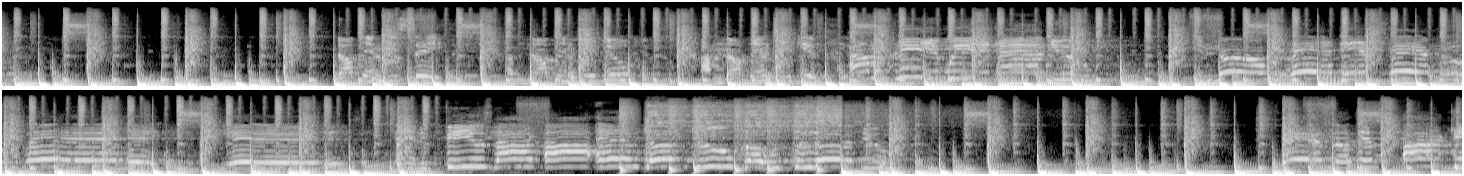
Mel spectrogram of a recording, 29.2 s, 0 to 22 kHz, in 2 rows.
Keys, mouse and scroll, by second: 0.0 click, 0.4 ctrl+z, 0.8-2.1 drag, 1.2 c, 1.9 c, 3.5-9.6 drag, 7.3 middle click, 7.3 right click, 7.3 1, 7.7 middle click, 7.7 right click, 8.1 middle click, 8.1 right click, 9.4 j, 12.0-29.2 shift+drag, 12.0 3, 12.5 shift+middle click, 12.5 shift+right click, 12.5 j, 12.7 shift+middle click, 12.7 shift+right click, 14.9 middle click, 14.9 right click, 15.8 middle click, 15.8 right click, 16.4 middle click, 16.4 right click, 17.5 right click, 23.9 middle click, 23.9 right click, 25.9 c, 26.9 middle click, 26.9 right click, 27.2 c.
